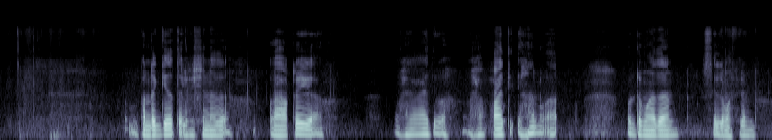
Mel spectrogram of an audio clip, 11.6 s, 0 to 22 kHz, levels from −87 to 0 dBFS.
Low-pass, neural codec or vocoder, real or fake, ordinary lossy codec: 10.8 kHz; vocoder, 44.1 kHz, 128 mel bands every 256 samples, BigVGAN v2; fake; none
